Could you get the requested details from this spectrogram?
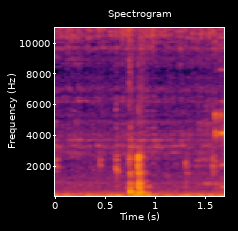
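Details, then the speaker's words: LG LED TV that is completely dead with a burnt power supply: multimeter continuity test on the jack, where after handling noise a thin steady beep shows it is connected and normal. "Nah, nyambung ya satunya. Oke teman-teman, jadi jacknya ini normal."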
